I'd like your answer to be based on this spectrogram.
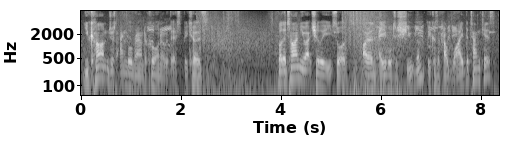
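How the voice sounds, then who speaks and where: A man with a croaky, hoarse and very deep voice commentates on gameplay casually at normal speed with lively intonation. He rambles, corrects himself now and then, and offers blunt, unfiltered opinions. Gunfire and engine sounds come through clearly behind him.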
